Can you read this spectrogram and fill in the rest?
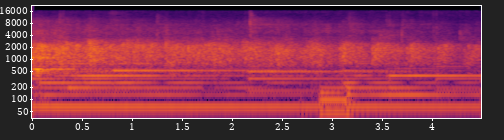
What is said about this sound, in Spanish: ¿Por qué no le regalamos un aplauso al Señor, iglesia?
